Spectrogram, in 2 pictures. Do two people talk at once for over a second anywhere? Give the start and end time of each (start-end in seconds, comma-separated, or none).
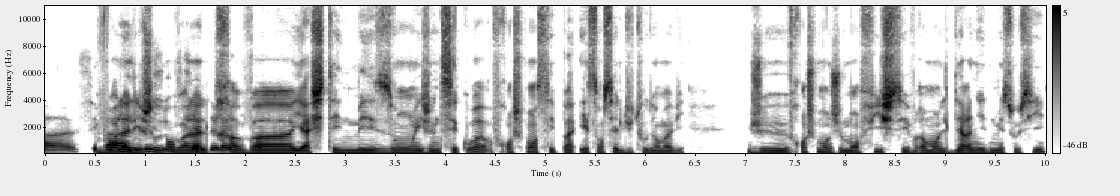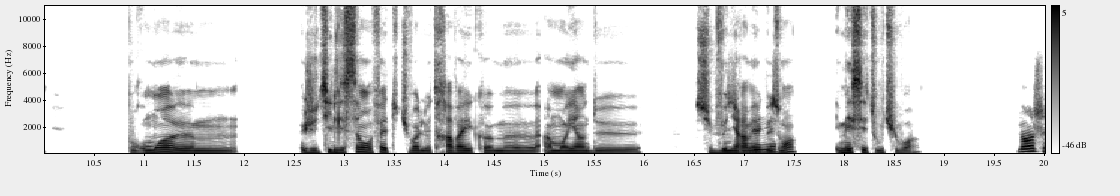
0.5-2.2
